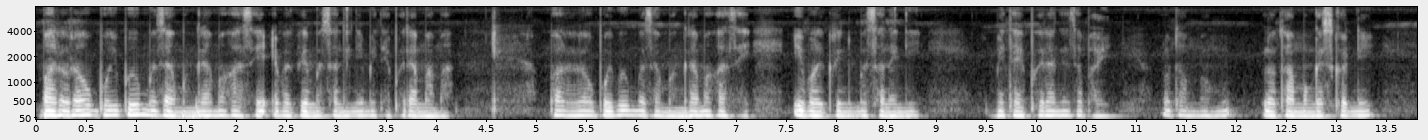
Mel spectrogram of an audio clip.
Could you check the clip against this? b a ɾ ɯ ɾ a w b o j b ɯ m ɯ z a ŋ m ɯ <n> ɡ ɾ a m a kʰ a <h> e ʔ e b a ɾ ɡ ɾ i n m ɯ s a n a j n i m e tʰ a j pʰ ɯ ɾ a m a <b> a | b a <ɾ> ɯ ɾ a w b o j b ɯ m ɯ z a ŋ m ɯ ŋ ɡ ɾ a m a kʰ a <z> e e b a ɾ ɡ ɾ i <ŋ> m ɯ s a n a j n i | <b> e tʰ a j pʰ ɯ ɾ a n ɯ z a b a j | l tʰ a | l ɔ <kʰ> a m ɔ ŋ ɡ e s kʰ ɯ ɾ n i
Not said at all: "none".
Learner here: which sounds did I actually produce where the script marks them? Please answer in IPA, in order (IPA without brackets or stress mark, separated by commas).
ŋ, s, m, ɾ, s, n, m, tʰ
